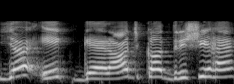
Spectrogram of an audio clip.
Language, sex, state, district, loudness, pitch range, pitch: Hindi, female, Bihar, Bhagalpur, -13 LUFS, 275-355 Hz, 340 Hz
